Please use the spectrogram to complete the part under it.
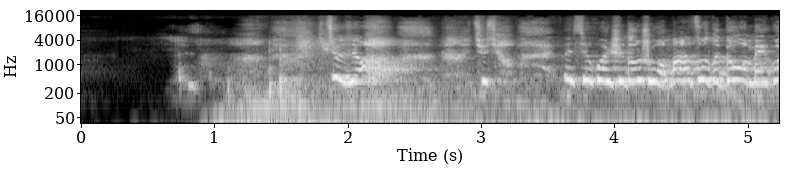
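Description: A young woman pleads loudly and emotionally, close by.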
